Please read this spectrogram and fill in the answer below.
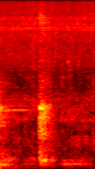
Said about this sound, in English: I need to rinse out the rice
